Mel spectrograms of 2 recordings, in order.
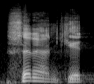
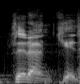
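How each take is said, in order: First: Put-on loud, higher order to sit down, kid; gruff order. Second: Said in the usual way. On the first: Mob boss to young musician, loud gruff order. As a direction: bark Sit down like a command.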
